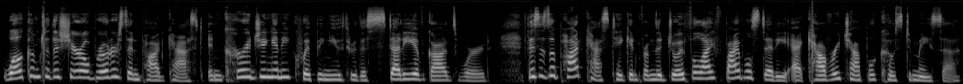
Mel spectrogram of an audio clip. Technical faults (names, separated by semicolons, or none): electrical switching spike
